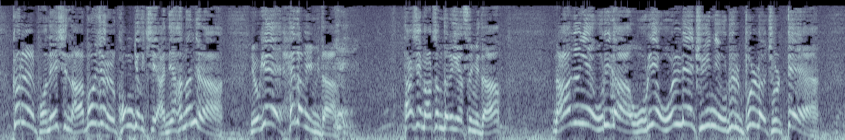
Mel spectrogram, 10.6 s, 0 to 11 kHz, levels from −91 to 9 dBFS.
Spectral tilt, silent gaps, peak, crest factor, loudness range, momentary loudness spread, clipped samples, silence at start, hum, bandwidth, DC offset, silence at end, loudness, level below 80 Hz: -2.5 dB/octave; none; 0 dBFS; 10 dB; 2 LU; 8 LU; 0.2%; 0 s; none; 11 kHz; under 0.1%; 0 s; -9 LUFS; -28 dBFS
